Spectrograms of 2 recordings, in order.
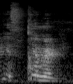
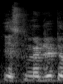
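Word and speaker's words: Schmidt: थे वो कौन थे, स्किमिड, स्किमिड, ठीक है ना, डी साइलेंट है, चाहो तो तुम स्किमिडिट बोल दो, जो तुम्हें ठीक लगता है, स्किमिड बोल दो, ठीक है, डी साइलेंट है इसमें।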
